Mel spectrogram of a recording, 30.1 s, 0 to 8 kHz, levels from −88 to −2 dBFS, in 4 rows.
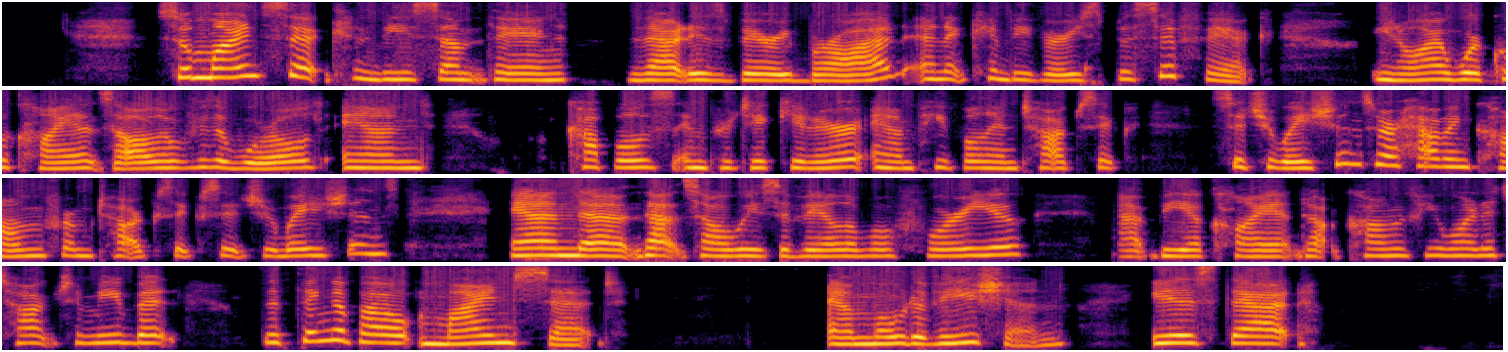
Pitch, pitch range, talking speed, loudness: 240 Hz, 225-265 Hz, 130 wpm, -17 LUFS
